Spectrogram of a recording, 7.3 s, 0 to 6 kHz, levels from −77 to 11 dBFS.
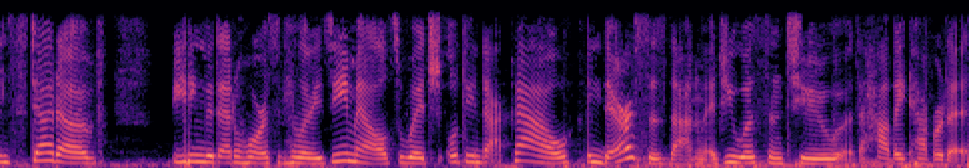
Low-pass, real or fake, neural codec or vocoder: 5.4 kHz; fake; codec, 24 kHz, 0.9 kbps, WavTokenizer, medium speech release version 1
